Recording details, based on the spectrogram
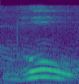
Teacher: ಜೀವಭೂತ ಭೂ ಮಹಾಪ್ರಾಣ ದೀರ್ಘ ಬರಬೇಕು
